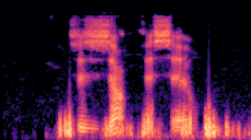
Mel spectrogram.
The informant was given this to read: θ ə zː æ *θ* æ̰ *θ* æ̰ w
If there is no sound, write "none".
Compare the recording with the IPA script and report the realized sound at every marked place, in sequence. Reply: θ, s

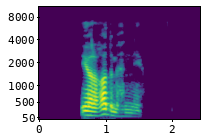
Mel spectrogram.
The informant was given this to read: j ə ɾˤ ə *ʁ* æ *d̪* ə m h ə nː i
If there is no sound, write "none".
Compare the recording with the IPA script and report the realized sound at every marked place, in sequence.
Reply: ʁ, d̪

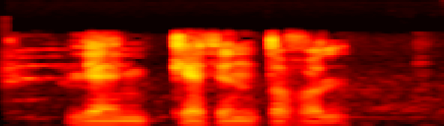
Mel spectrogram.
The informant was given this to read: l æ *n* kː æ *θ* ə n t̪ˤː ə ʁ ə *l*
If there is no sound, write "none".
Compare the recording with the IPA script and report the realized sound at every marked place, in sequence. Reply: n, θ, l

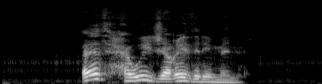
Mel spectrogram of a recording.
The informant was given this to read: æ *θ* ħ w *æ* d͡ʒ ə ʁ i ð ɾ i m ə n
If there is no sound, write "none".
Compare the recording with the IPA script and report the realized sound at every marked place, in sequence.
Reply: θ, i

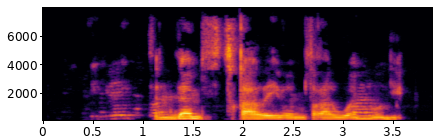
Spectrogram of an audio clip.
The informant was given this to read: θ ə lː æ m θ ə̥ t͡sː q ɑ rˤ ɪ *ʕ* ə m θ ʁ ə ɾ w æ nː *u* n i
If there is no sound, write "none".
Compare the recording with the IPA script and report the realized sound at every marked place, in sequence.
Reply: v, u

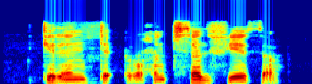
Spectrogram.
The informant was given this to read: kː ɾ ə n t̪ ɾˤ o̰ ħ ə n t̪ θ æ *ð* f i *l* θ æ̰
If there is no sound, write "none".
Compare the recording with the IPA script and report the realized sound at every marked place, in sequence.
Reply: ð, ɾ

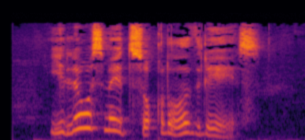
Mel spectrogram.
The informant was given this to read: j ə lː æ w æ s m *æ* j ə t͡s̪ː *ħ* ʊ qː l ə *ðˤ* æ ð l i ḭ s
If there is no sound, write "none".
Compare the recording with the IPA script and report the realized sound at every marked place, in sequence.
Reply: æ, s, ðˤ

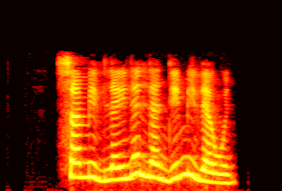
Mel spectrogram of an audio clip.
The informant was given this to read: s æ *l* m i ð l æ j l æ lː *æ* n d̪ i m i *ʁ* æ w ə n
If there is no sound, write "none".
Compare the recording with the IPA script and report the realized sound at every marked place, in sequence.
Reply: none, æ, ð

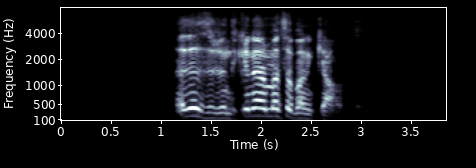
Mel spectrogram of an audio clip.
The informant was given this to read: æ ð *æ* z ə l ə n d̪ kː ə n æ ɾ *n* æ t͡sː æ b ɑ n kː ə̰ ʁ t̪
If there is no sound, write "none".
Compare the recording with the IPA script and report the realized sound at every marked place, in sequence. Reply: æ, m

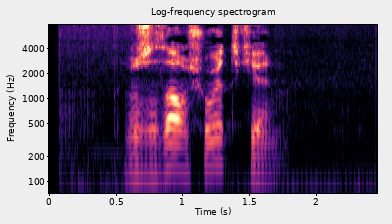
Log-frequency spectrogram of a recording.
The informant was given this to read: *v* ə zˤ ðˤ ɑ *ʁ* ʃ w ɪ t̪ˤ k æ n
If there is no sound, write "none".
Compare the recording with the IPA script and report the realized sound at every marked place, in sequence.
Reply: v, ʁ

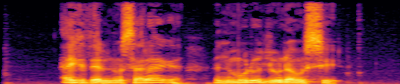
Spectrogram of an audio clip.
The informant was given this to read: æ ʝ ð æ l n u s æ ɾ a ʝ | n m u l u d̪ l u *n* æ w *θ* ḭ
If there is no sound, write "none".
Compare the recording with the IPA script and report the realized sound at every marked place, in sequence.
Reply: n, s

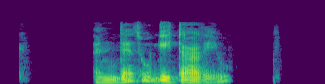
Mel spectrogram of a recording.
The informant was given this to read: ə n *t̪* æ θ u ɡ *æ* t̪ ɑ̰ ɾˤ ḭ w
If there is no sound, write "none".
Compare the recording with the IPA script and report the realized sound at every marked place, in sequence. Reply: d̪, i

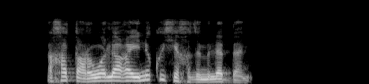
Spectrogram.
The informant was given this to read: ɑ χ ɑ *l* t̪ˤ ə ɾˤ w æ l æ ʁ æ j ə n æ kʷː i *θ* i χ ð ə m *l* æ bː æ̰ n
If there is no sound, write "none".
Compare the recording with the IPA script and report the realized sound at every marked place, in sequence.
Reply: none, θ, l

